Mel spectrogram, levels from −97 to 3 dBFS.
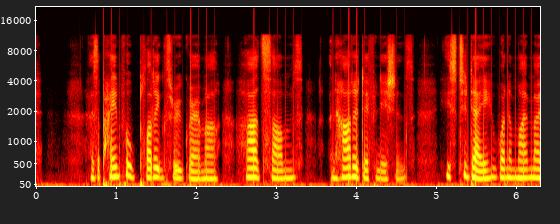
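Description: From 0.06 s to 6.2 s, periodic USB or driver dropouts skip about a millisecond of speech every 0.099 s, producing a steady ticking through the signal.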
